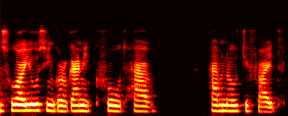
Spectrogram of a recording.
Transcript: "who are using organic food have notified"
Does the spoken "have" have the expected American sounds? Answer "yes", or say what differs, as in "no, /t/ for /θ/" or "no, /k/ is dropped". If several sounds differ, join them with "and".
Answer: yes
